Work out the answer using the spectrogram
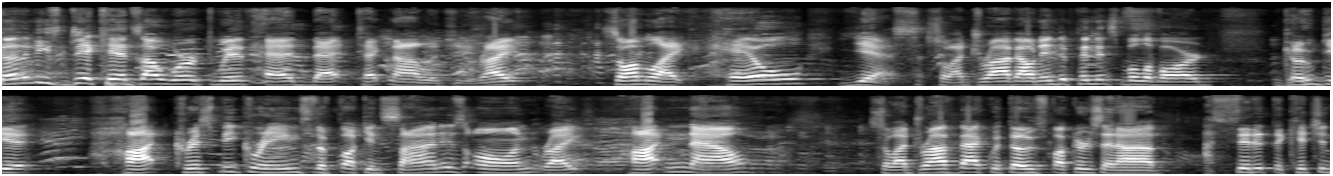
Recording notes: Anonymous story recorded on February 21st at Petra's. Goes south is a live storytelling event out of Charlotte, NC. This podcast combines audio recordings from these live events to share with you! Goes south live events take place on the 3rd Tuesday of the month at Petra's in Historic Plaza-Midwood, Charlotte, NC.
